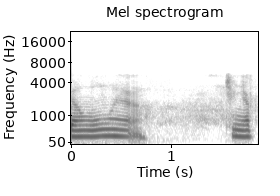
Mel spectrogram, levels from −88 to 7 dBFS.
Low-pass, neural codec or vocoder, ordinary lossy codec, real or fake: 5.4 kHz; codec, 16 kHz, 2 kbps, X-Codec, WavLM features, trained on Multilingual LibriSpeech; Opus, 16 kbps; fake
